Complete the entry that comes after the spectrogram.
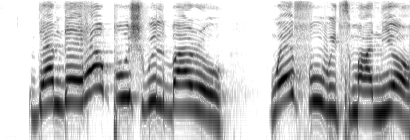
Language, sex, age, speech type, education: Nigerian Pidgin, female, 30-45, spontaneous, tertiary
